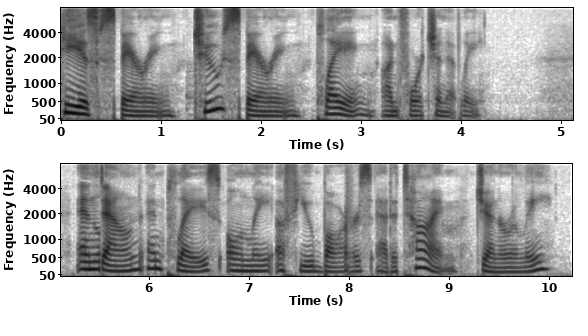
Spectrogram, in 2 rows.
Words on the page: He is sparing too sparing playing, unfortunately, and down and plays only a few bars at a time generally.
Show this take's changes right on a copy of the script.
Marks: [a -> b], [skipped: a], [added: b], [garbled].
He is sparing too sparing playing, unfortunately, and down and plays only a few bars at a time generally.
